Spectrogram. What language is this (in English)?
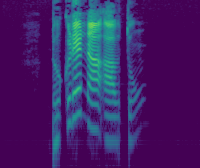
Wadiyara Koli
